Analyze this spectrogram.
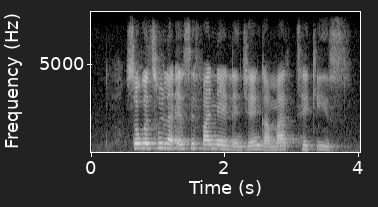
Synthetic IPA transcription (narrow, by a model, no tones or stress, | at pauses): sɔk̬wetʰulaʔesifanɛlɛnd͡ʒʱɛŋamatʰek̬iːsi̥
